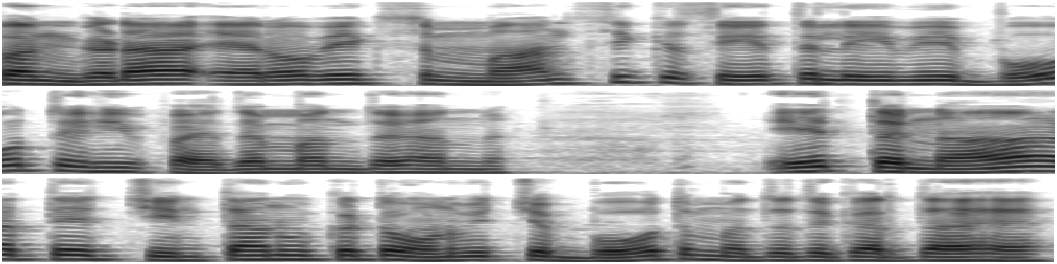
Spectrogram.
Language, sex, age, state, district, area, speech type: Punjabi, male, 30-45, Punjab, Hoshiarpur, urban, spontaneous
